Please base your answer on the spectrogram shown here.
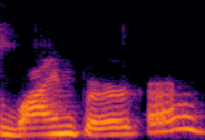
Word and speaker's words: Weinberger: the difference um well it's a w it's it's weinberger but um but i i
